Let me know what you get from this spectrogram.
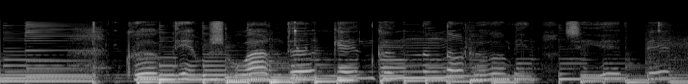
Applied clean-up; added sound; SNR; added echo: none; none; none; none.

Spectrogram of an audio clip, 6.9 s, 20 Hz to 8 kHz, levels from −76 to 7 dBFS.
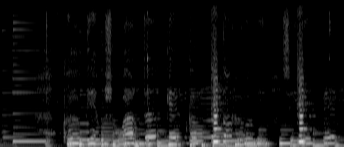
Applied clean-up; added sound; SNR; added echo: classical method WPE with log-MMSE.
